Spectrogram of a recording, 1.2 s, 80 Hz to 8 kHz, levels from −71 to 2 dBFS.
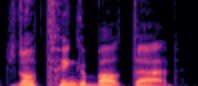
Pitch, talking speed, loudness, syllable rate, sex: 115 Hz, 240 wpm, -17 LUFS, 5.4 syllables/s, male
